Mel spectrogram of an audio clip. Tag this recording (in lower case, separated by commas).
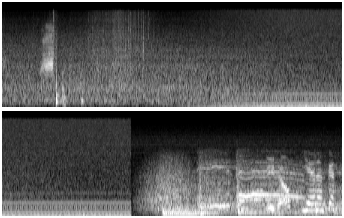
stream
